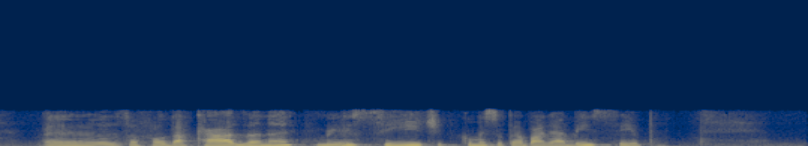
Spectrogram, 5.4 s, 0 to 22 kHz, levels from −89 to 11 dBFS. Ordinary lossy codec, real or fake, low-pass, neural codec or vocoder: none; fake; 5.4 kHz; codec, 16 kHz, 1.1 kbps, Voila-Tokenizer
